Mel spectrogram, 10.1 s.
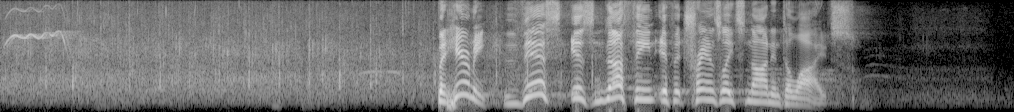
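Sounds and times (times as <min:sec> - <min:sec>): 
audience clapping and cheering: 0:00.0 - 0:06.2
speech: 0:04.4 - 0:08.6.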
